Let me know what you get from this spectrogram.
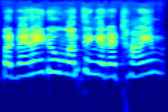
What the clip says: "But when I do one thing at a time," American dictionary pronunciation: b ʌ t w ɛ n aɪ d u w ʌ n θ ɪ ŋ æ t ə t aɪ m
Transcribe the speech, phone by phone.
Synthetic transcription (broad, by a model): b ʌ t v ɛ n aɪ d u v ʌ n t ɪ ŋ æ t ə t aɪ m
